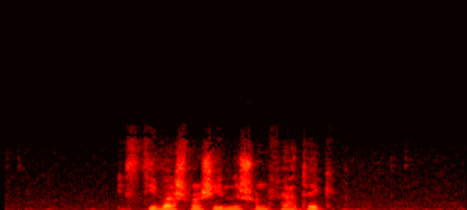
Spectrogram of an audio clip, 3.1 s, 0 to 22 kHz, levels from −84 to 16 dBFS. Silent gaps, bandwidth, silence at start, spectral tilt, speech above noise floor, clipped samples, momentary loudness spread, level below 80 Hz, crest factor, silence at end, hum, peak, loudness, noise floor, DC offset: none; 9.2 kHz; 0.6 s; -5 dB/octave; 28 dB; under 0.1%; 15 LU; -56 dBFS; 20 dB; 0.2 s; none; -16 dBFS; -33 LUFS; -62 dBFS; under 0.1%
